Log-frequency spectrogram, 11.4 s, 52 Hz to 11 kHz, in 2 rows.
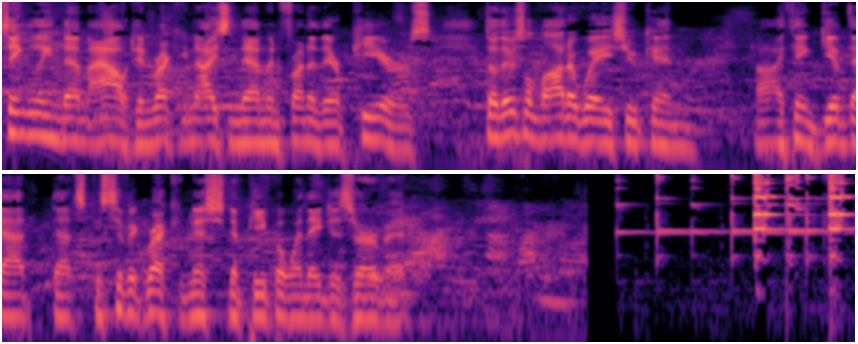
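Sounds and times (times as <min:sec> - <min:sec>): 
speech: 0:00.0 - 0:08.7
glasses clinking for a holiday toast: 0:09.8 - 0:11.3.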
